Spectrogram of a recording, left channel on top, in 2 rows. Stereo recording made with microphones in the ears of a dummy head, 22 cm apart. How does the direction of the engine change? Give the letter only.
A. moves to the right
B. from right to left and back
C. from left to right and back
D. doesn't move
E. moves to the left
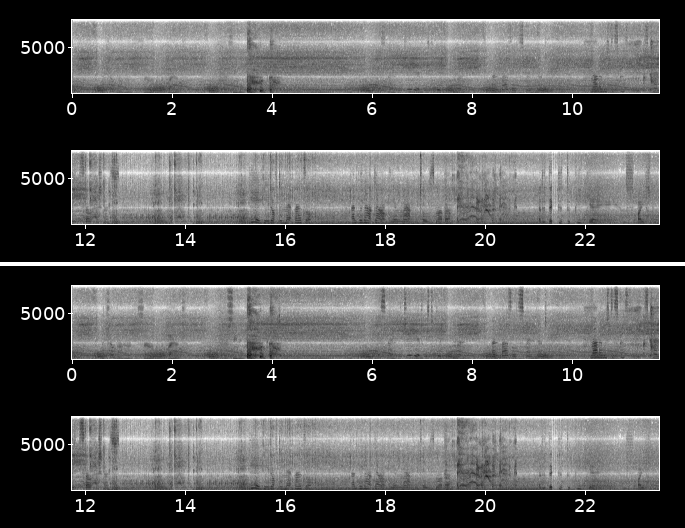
D.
